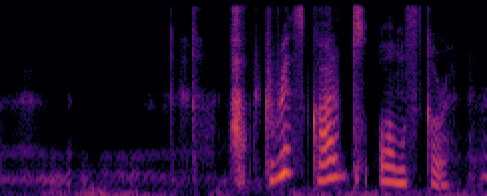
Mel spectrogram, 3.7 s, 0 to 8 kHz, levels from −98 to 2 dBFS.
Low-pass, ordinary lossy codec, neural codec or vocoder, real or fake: 7.2 kHz; none; codec, 16 kHz in and 24 kHz out, 0.4 kbps, LongCat-Audio-Codec, four codebook decoder; fake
